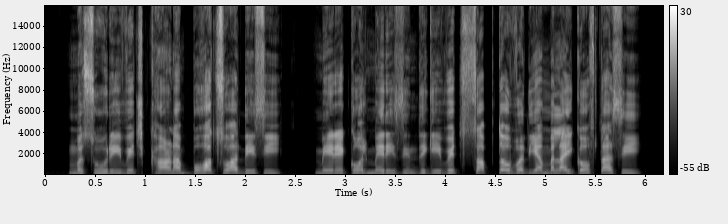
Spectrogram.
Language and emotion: Punjabi, happy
